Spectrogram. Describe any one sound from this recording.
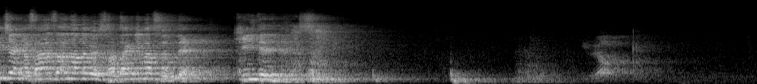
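A woman sings out loudly through a microphone, echoing in a large hall.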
